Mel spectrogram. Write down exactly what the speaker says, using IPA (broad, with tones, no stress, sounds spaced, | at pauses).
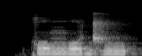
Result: k o˦ m o˦ d͡ʒ u˦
